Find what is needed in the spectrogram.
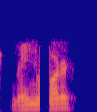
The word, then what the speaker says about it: Rainwater: And then first name is spelled N-A-N-C-Y? – Correct. – Perfect. And then last name? – Rainwater. – How do you spell that? – R-A-I-N-W-A-T-E-R.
